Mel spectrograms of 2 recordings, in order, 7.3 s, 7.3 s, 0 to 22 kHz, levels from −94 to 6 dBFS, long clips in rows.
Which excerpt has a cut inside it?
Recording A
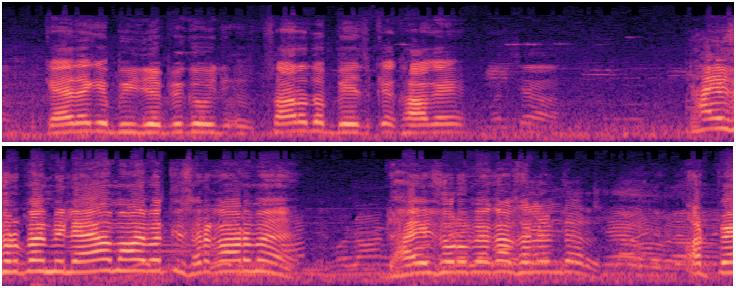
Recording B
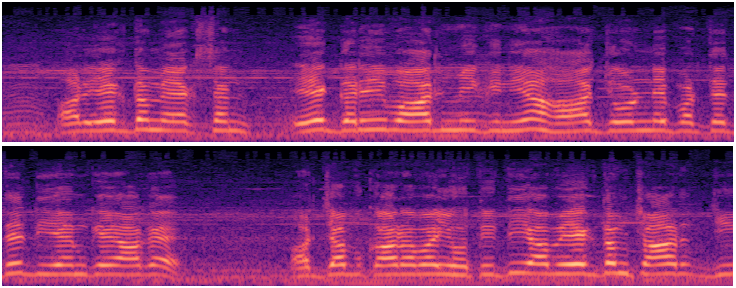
A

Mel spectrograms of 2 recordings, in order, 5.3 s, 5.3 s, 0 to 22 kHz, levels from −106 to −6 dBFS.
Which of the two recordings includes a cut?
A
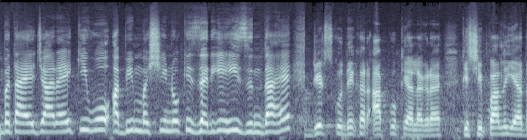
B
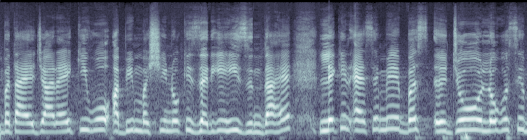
A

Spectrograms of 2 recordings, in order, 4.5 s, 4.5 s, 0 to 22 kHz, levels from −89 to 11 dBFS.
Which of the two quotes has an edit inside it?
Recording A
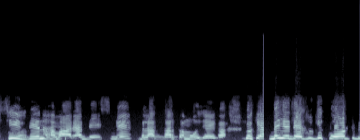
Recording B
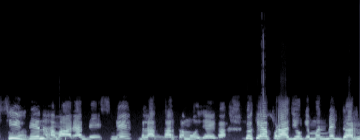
A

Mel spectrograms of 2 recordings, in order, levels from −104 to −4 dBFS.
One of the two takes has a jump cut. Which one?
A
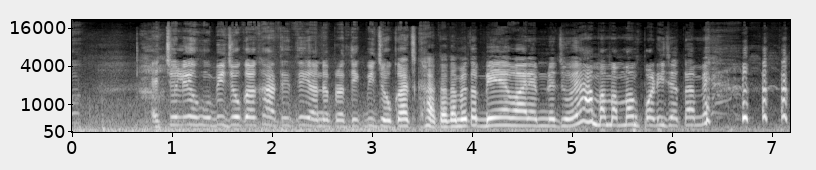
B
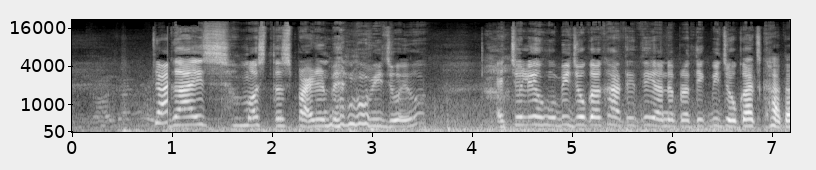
B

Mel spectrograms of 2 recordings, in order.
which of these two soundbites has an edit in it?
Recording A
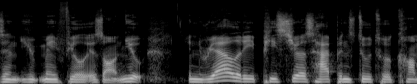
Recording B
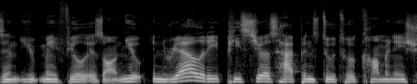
B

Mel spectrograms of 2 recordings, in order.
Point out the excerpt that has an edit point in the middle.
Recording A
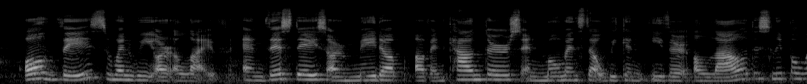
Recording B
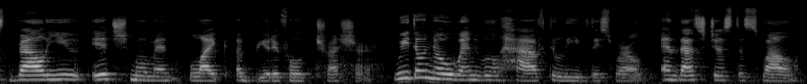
B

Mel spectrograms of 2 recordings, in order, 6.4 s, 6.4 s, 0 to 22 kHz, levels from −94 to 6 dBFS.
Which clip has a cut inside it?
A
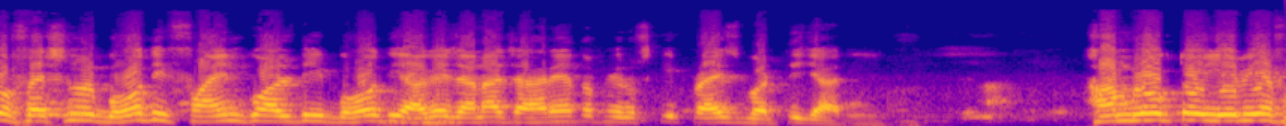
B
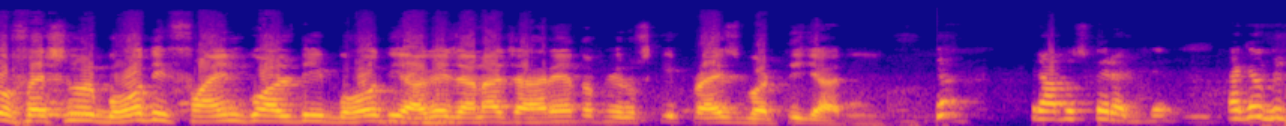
B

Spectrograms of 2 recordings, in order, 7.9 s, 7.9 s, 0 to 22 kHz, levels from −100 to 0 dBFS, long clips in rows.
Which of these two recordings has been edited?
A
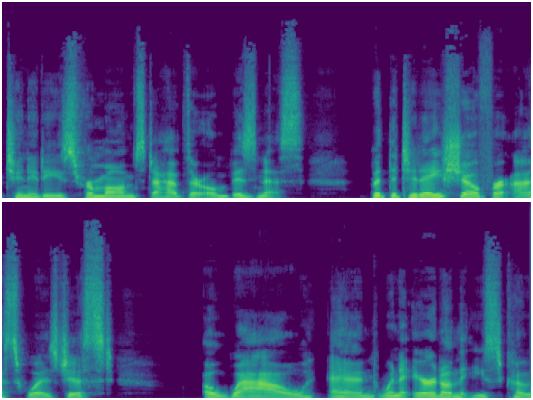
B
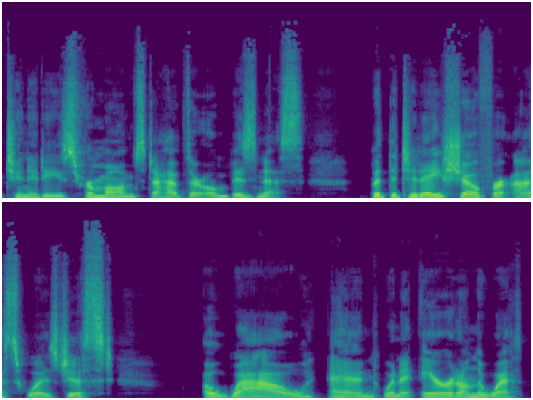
A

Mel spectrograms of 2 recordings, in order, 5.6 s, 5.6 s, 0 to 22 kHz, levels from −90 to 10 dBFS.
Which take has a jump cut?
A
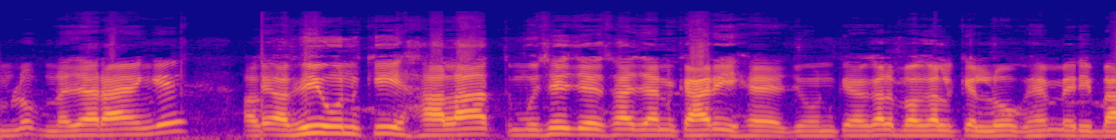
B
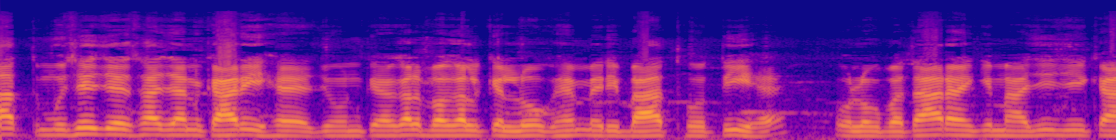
A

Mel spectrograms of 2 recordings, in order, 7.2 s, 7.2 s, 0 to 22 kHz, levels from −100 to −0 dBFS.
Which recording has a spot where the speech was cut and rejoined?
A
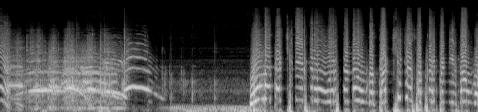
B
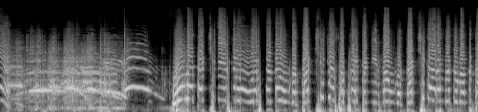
B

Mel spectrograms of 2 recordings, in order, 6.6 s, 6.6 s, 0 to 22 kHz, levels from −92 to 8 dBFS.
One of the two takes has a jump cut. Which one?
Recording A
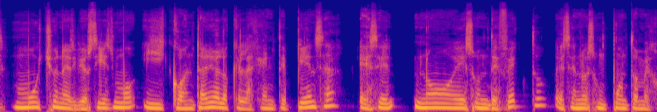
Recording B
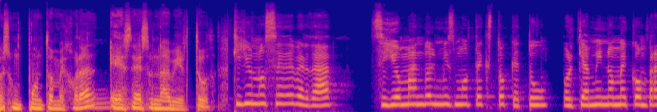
B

